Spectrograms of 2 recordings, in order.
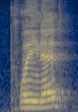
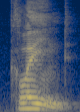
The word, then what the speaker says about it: cleaned: So we don't add an extra syllable this time. It's not cleaned, it's cleaned. Cleaned. Very common error.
